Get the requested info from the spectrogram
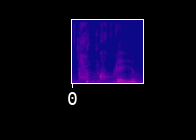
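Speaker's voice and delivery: breathy hushed whisper. Acted. Preacher repeating Peter's weeping: hushed whisper. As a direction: drop to a whisper of grief. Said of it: "통곡을 합니다".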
